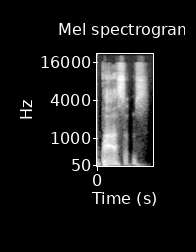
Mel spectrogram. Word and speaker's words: opossums: When did they just go from when did they go from opossums to possums? Nobody ever pronounces the O.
